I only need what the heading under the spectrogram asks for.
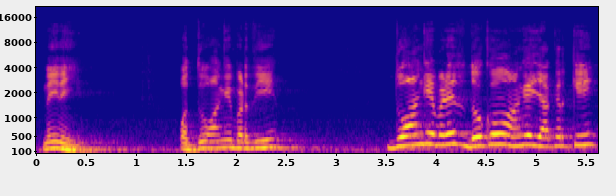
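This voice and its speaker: A monk giving a sermon, telling a parable and asking the listeners questions along the way. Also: male voice, very high-pitched, animated, unhurried, long reverb tail, a little hiss or hum. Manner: storytelling, asks the audience questions.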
